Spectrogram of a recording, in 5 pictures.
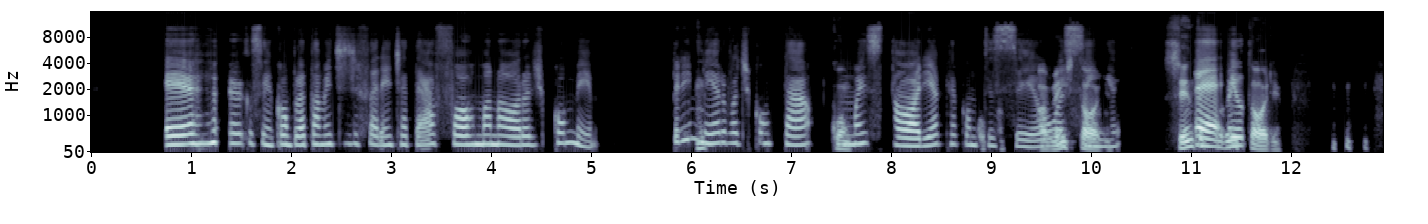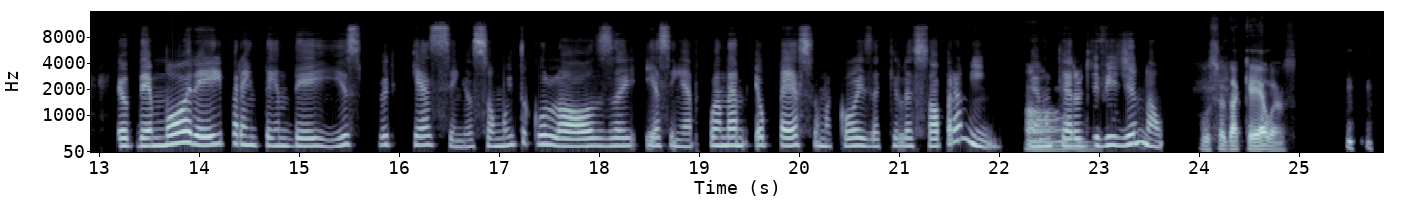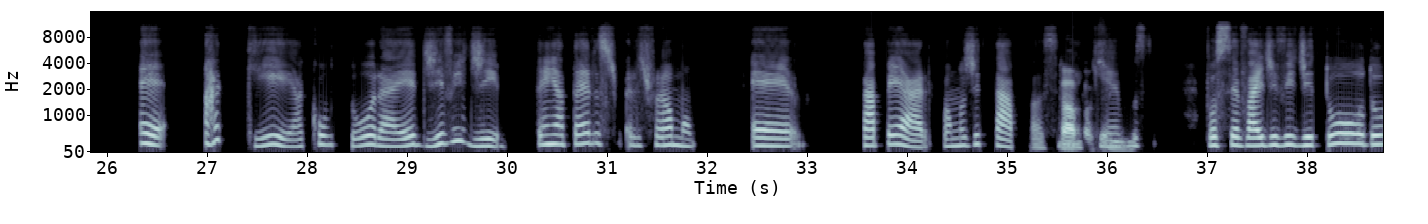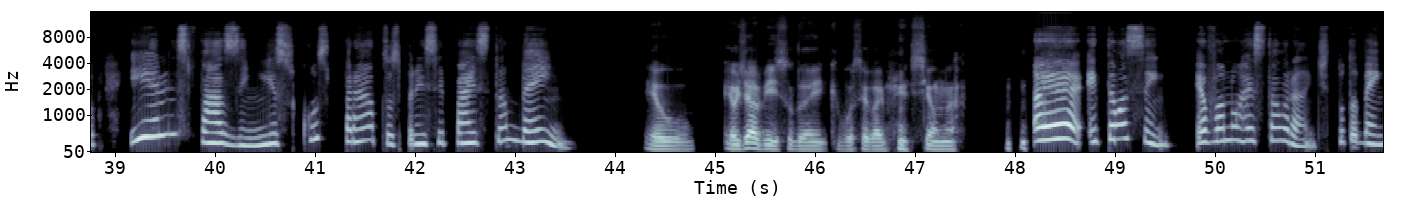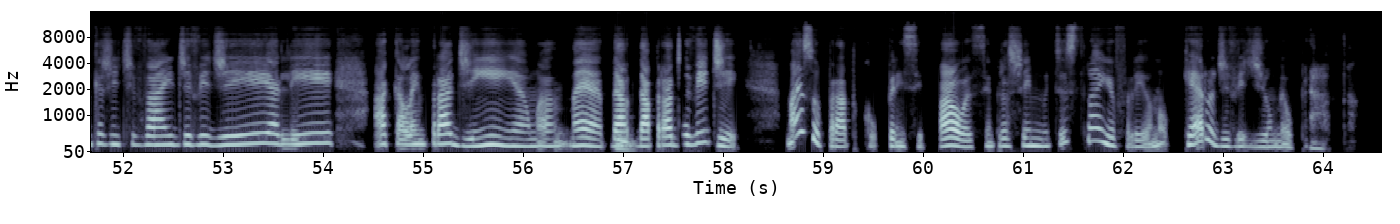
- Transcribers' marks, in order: giggle; tapping; giggle; laugh
- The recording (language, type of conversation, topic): Portuguese, podcast, Como a comida influenciou sua adaptação cultural?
